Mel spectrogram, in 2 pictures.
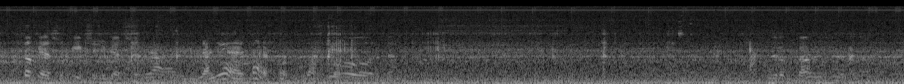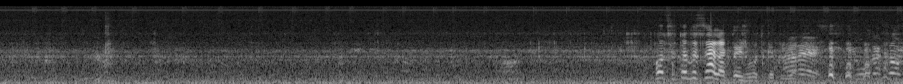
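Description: Men talk nearby in a relaxed way outdoors.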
